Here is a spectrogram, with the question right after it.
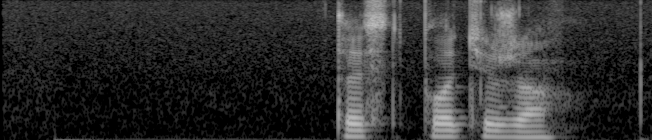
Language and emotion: Russian, neutral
